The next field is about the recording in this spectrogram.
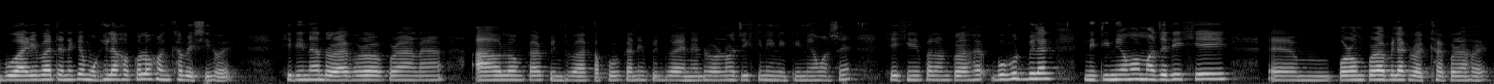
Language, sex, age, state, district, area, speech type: Assamese, female, 45-60, Assam, Sivasagar, rural, spontaneous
